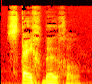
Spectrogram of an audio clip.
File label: "stijgbeugel", Dutch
